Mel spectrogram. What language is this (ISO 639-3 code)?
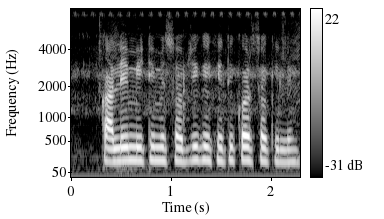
bho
